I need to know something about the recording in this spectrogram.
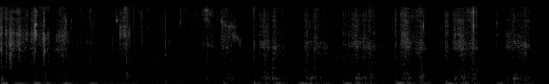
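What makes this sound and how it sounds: Long red nails scratch and scrape the wet red flesh of a half watermelon resting on a plate. A series of short, bright, wet scraping and crackling strokes is heard, separated by brief pauses, with almost no low end.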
